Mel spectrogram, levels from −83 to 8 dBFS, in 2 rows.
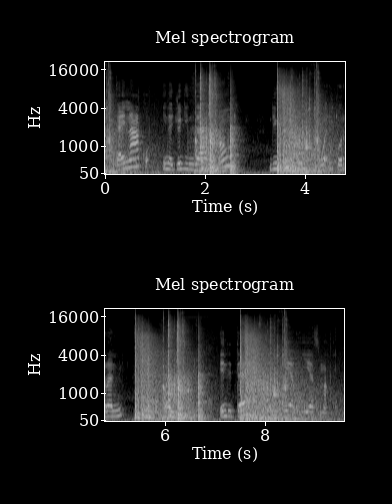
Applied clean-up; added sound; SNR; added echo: none; Drawer open or close + Boom; -5 dB; none.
